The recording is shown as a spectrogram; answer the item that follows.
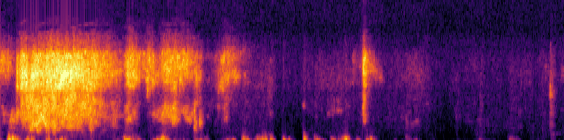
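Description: Rustling and a run of irregular soft knocks as the pilot shifts about in the microlight trike's seat, with the engine not running. Quiet for the last second.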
